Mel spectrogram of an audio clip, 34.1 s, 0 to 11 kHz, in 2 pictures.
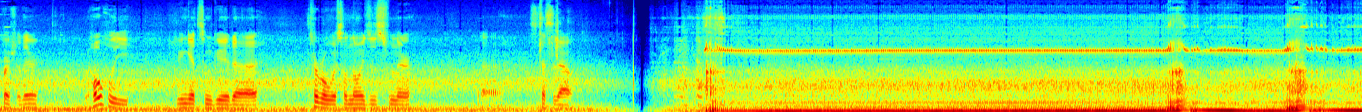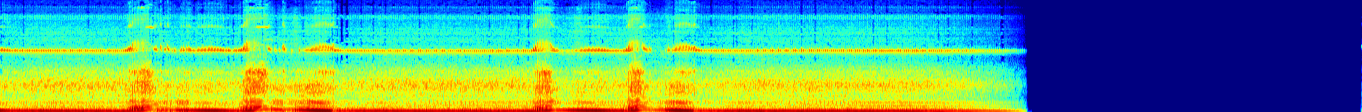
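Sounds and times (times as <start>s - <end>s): car engine with exhaust whistle: 7.8s - 29.9s
throttle blips: 8.8s - 29.5s.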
